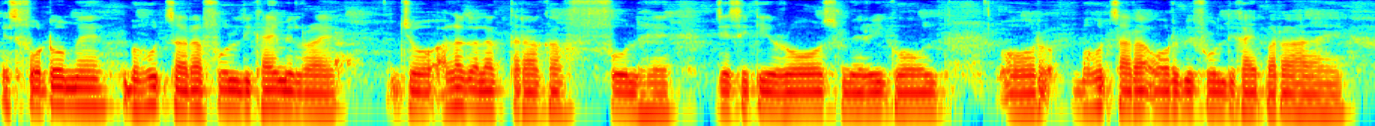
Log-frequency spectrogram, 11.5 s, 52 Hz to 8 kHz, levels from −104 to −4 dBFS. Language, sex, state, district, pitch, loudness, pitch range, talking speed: Hindi, male, Arunachal Pradesh, Lower Dibang Valley, 105 Hz, -18 LUFS, 100-110 Hz, 165 wpm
